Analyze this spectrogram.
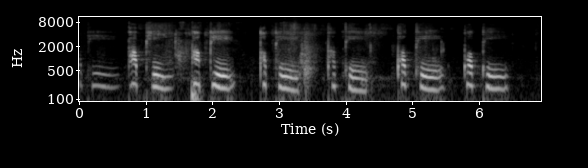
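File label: "puppy", spoken word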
